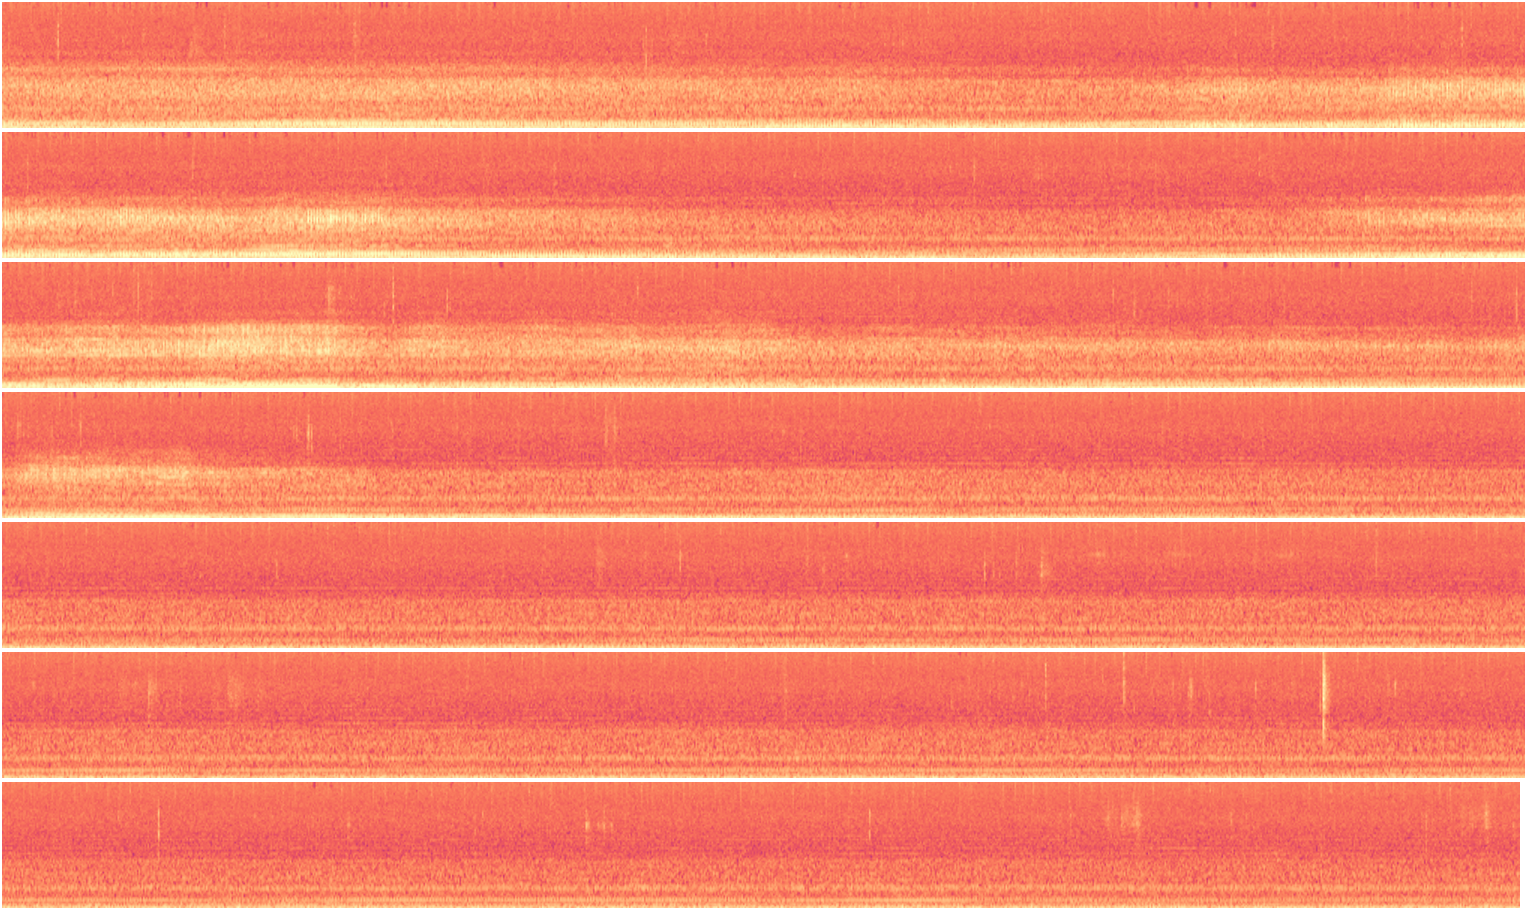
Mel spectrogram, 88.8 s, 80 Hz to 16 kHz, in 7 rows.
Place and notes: We were all extremely surprised (alarmed even) when this huge fossil fuel machine moved closer and closer to the mics and then receded. Nobody know what it is (probably a large tractor). It led to much speculation in the chat. Other works sounds are audible in the far distance - also unknown. There is no wind, the generator is not rotating, but still hums continuously and twangs occasionally.
24 March 2021, 19:15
